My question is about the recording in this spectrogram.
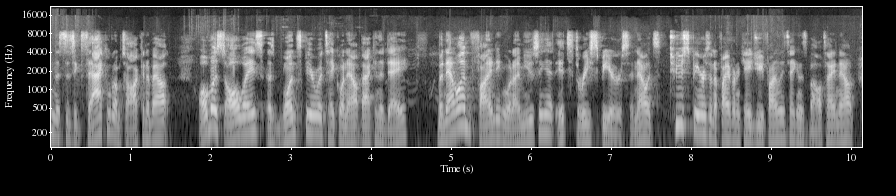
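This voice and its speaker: A man narrating gameplay commentary over footage, his voice a bit congested from a cold. He explains each move in an upbeat way, jumping up in pitch when something excites him. The sound is dry and close, with his pitch sitting in an ordinary middle range. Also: dry recording.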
